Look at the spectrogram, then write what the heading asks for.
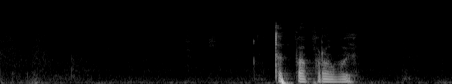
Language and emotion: Russian, neutral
